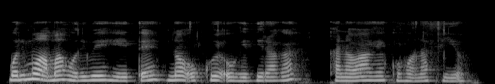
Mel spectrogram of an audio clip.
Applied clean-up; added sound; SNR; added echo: neural mask model Resemble Enhance denoiser.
